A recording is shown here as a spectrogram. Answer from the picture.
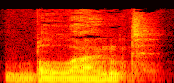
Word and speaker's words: Blount: it's brad blunt and it's pronounced blunt uh killer maker if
